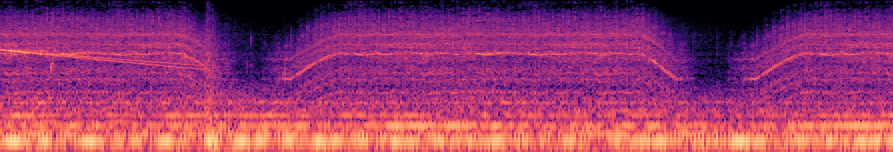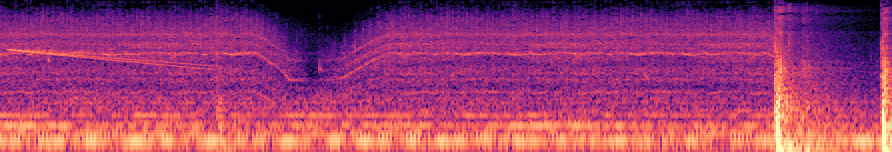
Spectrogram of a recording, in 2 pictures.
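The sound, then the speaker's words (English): Motor whine of a vehicle driving forward over rocks in a video game, a steady layered drone whose tone dips sharply and climbs back three times, ending with a short harsh burst. “Let's drive forward here. Should be some more rocks in here.”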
